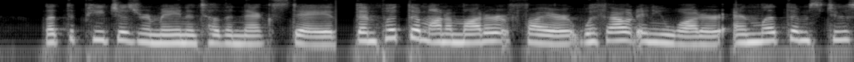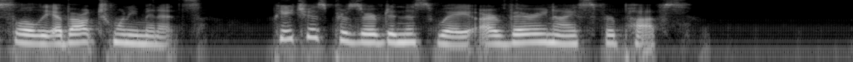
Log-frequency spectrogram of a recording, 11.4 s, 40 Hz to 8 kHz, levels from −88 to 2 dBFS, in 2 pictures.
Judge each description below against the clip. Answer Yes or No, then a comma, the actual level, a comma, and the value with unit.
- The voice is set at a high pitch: Yes, high, 215 Hz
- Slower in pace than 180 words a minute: No, average, 190 wpm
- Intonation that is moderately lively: Yes, average, 3.8 semitones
